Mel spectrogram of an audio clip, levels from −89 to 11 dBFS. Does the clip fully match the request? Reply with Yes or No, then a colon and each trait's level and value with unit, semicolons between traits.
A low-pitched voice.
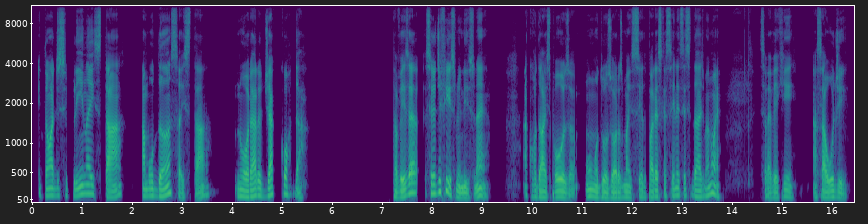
Yes: low, 105 Hz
